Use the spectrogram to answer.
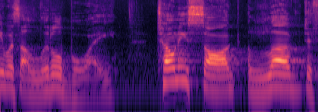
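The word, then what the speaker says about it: Sarg: Sog rhymes with Og.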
